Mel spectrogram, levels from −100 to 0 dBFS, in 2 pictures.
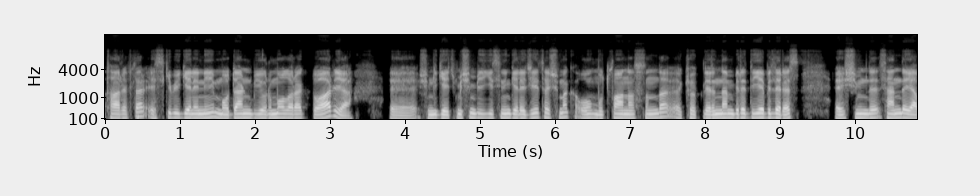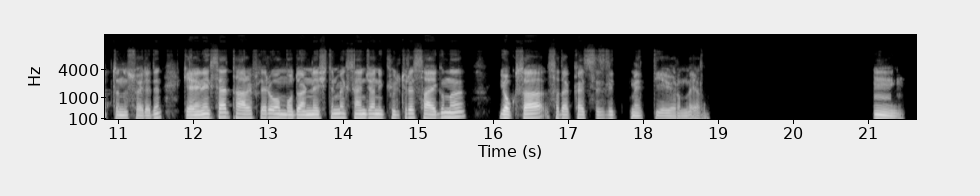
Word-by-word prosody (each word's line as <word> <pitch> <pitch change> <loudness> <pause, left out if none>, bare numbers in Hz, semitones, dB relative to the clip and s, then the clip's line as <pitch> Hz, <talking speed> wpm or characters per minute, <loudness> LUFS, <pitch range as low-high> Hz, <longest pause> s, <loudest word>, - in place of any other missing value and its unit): tarifler 130 +6 0
eski 130 +4 -5
bir 140 - 0
geleneğin 135 +2 +2
modern 130 +1 +2
bir 125 - -5
yorumu 130 +1 +1
olarak 130 -1 0
doğar 130 +8 +5
ya, 105 - +1 0.5
eee, 105 -1 -3
şimdi 120 -3 -2
geçmişin 120 +3 0
bilgisinin 130 0 -2
geleceğe 130 +2 +1
taşımak 145 +2 -3
o 125 +1 -1
mutfağın 125 +1 +1
aslında, 130 +5 0
eee, 125 - -4
köklerinden 130 +2 +1
biri 135 0 +2
diyebiliriz. 135 -2 +2 0.5
Eee, 115 -1 +1
şimdi 135 +2 0
sen 135 +1 +1
de - - +4
yaptığını 115 -4 +2
söyledin, 110 +7 -3 0.3
geleneksel 125 +7 +3
tarifleri 130 0 0
o 130 -1 +2
modernleştirmek 120 +3 0
sence, 130 0 0
hani, 130 -1 +1
kültüre 120 +4 -4
saygı 125 +1 +1
mı 155 +2 +1 0.5
yoksa 125 +3 +4
sadakatsizlik 115 -1 -5 0.2
mi 100 -1 -2
diye 100 -2 -4
yorumlayalım? 100 +4 -6 2.2
Hımm. 100 -6 0
130 Hz, 120 wpm, -25 LUFS, 120-135 Hz, 2.2 s, doğar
